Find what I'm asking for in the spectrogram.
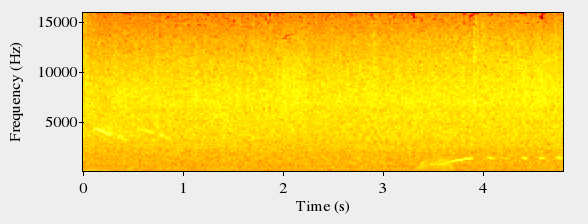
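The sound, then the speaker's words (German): A bird calls faintly outdoors in sunshine, a brief high chirp early on and a short rising whistle near the end, both half-buried under a steady, loud rush of water-like noise. “Das gehört aber noch ein Vogel.”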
